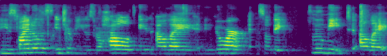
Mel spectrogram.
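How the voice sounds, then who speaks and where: A woman's high voice in a flat monotone, with big swings in loudness. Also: moderate pace. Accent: Southeast Asian. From Saint Paul, Minnesota (Hmong family, born in Laos). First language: Hmong. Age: 40s. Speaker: author and storyteller. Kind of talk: storytelling talk. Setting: campus event with live audience.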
